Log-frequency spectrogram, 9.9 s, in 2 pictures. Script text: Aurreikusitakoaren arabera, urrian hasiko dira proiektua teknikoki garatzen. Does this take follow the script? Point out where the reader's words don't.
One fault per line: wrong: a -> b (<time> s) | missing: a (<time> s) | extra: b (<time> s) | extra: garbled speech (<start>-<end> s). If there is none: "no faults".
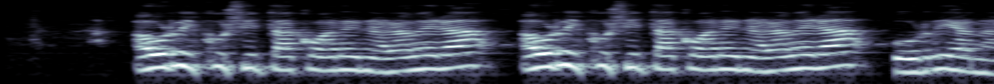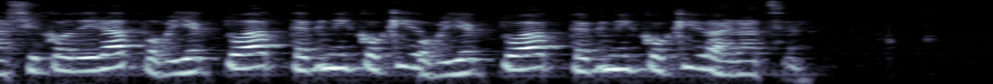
extra: aurreikusitakoaren arabera (2.7 s)
extra: proiektua teknikoki (7.1 s)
